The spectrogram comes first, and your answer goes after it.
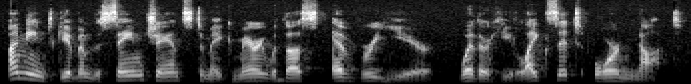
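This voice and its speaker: A jovial, good-humoured young nephew holds court at a party, as an actor plays him in a radio drama. His voice swings lively up and down with a bright ring. He speaks warmly and laughs easily. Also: mid-range voice, fairly quick, poor audio. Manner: hearty, laughing, warm-hearted. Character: jolly young man Fred, Scrooge's nephew.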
